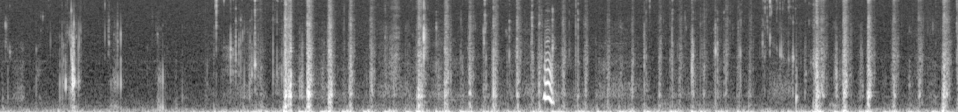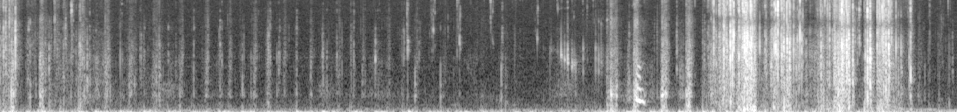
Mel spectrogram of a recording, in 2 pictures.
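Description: Close-miked crunching and chewing of a crunchy puffed strawberry snack, many small crackling crunches in quick succession. Near the end comes a louder rustle of a plastic snack bag being picked up and handled.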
